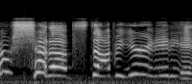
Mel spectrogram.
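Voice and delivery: high, loud, flustered and embarrassed. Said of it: "he'll be like".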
